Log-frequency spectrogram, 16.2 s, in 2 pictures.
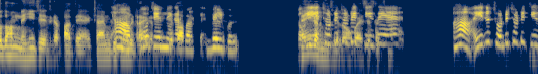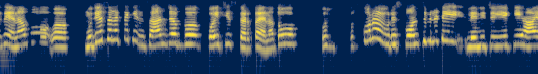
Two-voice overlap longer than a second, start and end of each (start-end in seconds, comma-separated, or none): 1.7-3.3, 4.5-5.9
